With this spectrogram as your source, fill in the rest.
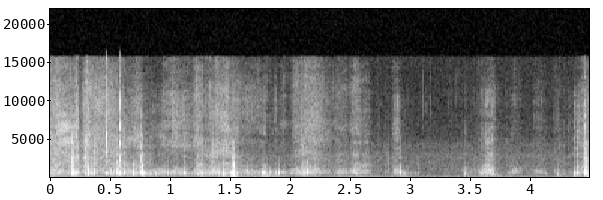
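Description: Both hands with long nails grab and turn the thin newsprint pages of an open paper newspaper lying on a table. The result is a run of crinkling, papery rustles with bright, broadband bursts. The rustles are loudest at the start and grow quieter and sparser toward the end.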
